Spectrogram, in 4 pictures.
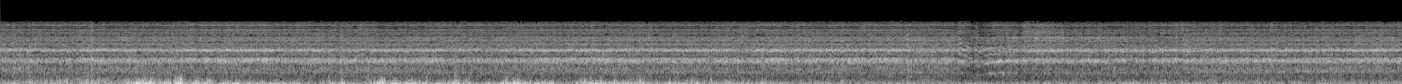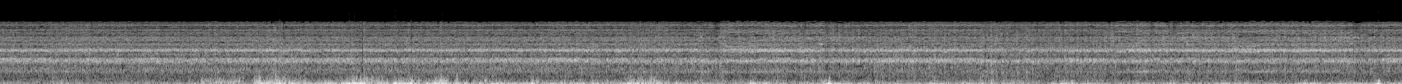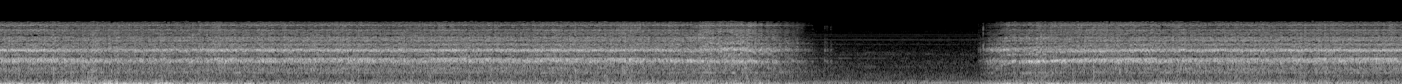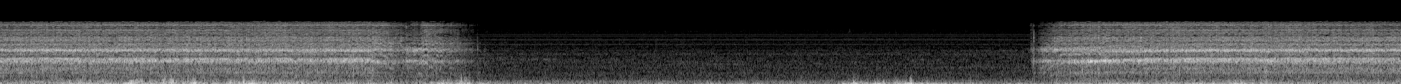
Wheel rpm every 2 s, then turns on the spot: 160, 160, 160, 160, 150, 160, 160, 160, 160, 160, 160, 160, 160, 160, 160, 160, 160, 130, 10, 140, 160, 160, 140, 10, 0, 0, 100, 160.
none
